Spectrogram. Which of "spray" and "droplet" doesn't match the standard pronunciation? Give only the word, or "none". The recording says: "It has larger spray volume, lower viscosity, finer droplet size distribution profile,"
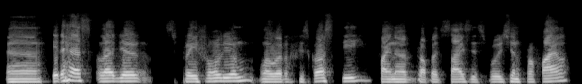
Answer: droplet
